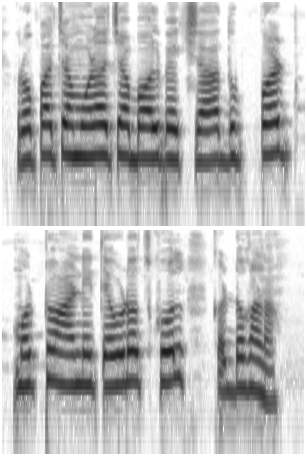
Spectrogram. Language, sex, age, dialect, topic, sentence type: Marathi, male, 31-35, Southern Konkan, agriculture, statement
